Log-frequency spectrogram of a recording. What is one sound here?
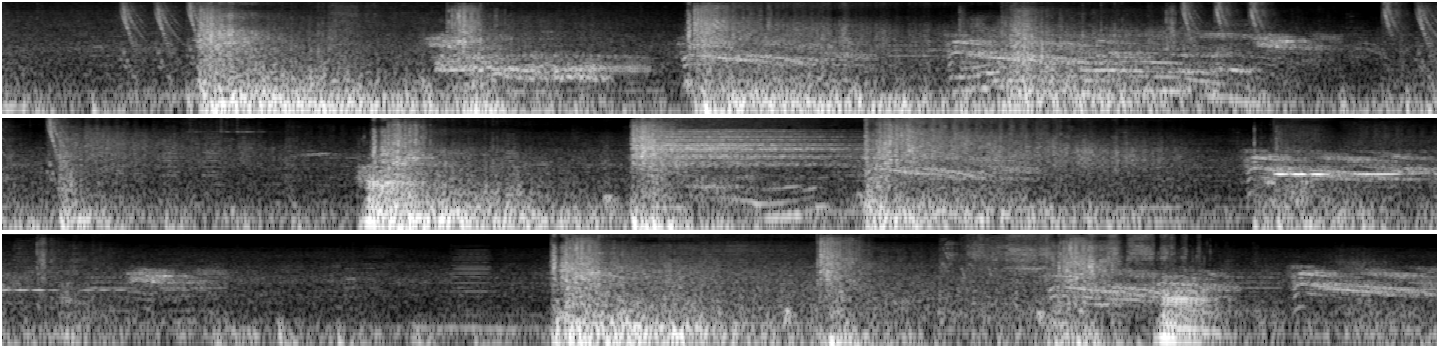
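Heavy blows land with loud booming thuds.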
